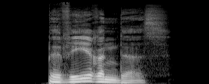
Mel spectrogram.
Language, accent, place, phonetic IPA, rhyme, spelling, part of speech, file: German, Germany, Berlin, [bəˈveːʁəndəs], -eːʁəndəs, bewehrendes, adjective, De-bewehrendes.ogg
- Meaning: strong/mixed nominative/accusative neuter singular of bewehrend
